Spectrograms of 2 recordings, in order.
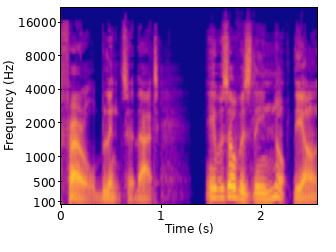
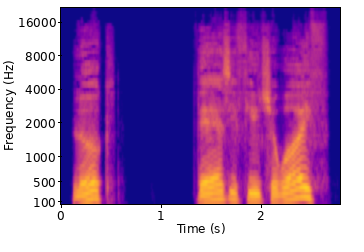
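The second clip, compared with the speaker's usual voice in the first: teasing voice; 10 semitones higher, 4 dB louder, slower than usual. Acted.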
